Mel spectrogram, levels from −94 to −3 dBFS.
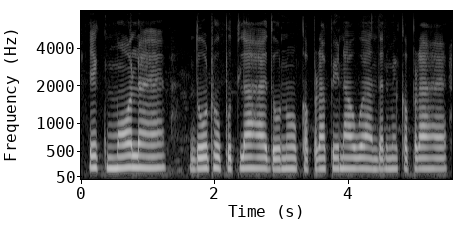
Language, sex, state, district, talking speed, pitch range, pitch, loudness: Hindi, female, Bihar, Muzaffarpur, 160 wpm, 190-200 Hz, 195 Hz, -32 LUFS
